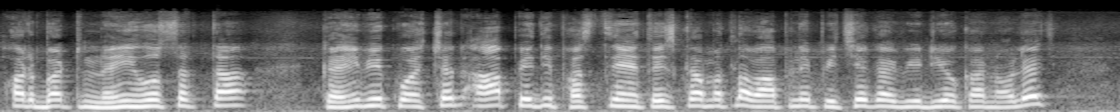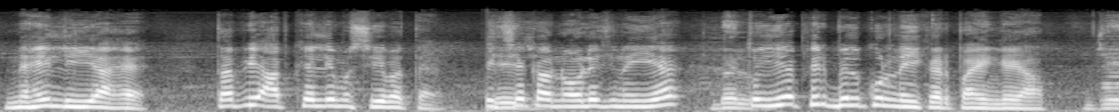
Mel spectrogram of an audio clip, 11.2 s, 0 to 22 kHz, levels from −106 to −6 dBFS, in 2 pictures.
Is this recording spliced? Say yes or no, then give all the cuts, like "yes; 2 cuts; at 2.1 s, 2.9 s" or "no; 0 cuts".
no; 0 cuts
